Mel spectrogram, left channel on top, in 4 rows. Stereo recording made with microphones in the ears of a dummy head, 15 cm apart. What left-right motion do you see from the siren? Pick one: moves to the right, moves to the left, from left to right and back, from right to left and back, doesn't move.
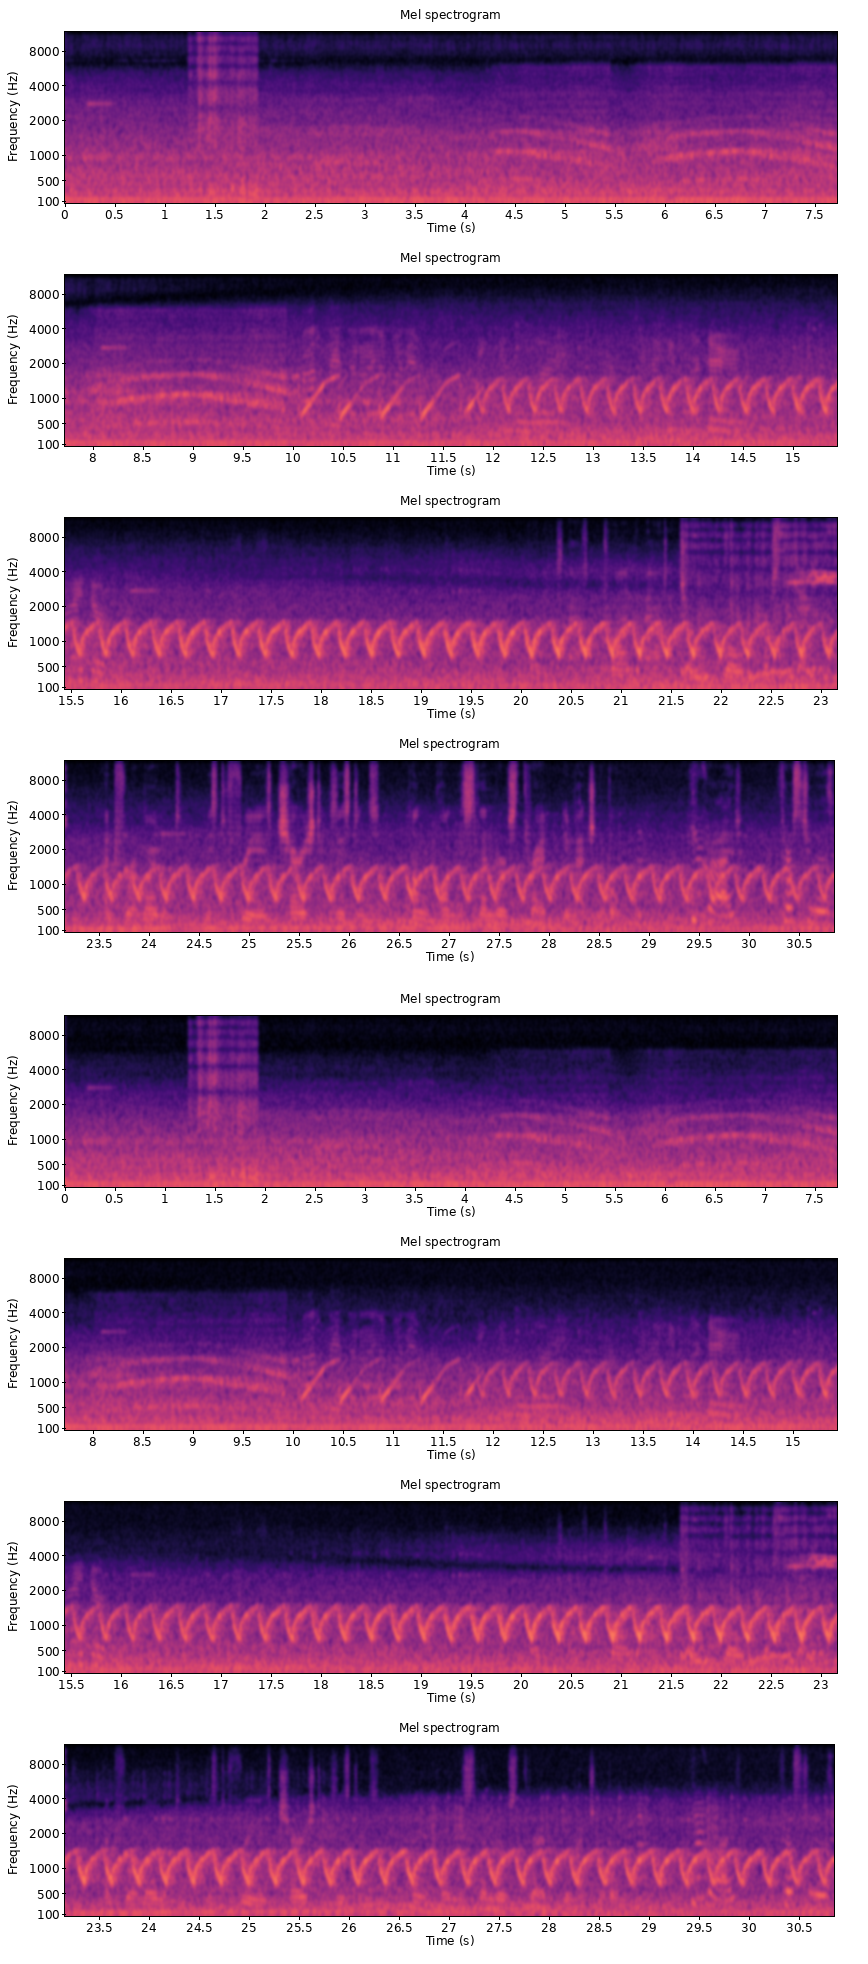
moves to the right.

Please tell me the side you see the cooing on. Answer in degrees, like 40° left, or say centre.
10° left.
